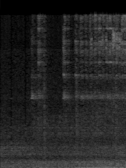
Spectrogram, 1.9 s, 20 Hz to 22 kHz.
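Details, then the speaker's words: Coachmen Freelander 31BH RV generator, primed at the control panel then started by holding the start button: low, even engine rumble that builds and settles into a steady beat with no misses or knocks; runs smoothly. "and you can hear when it's running and now it's running smooth i let go of it no problem"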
